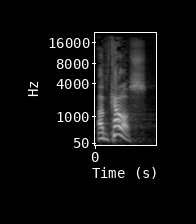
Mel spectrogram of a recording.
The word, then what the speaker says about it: kalos: Honorable is kalos, got to get the pronunciation right. But kalos.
